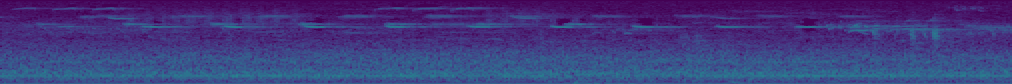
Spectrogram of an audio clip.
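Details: A Great Tit sings a fast, loud 'teacher teacher' song, about two phrases a second, over a low rumble, with magpies chattering behind, probably a family group. Recorded in the Chafford area of Thurrock in June–July, when numbers are surging.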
